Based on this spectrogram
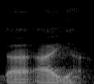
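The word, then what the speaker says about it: תעה: That's Thaya. Thaya. You're saying it correctly. Thaya.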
